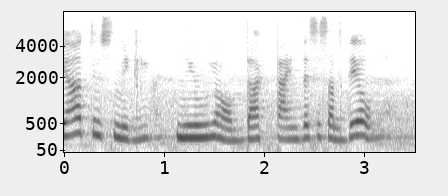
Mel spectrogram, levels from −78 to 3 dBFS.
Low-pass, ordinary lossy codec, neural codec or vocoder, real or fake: 7.2 kHz; none; codec, 16 kHz, 0.8 kbps, ZipCodec; fake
